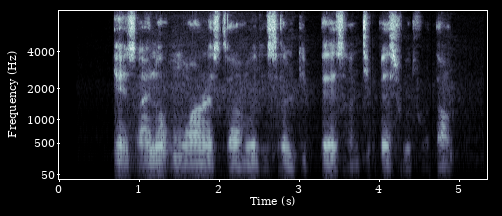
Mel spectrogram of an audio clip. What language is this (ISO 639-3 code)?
pcm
